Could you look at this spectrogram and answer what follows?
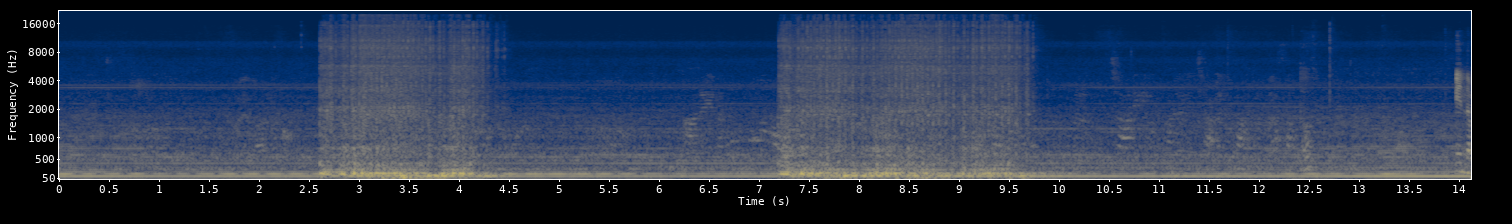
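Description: A sewing machine stitches a skirt belt and elastic in two sustained runs of rapid, close mechanical whirring, separated by pauses over a constant low electrical hum.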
